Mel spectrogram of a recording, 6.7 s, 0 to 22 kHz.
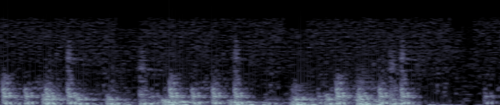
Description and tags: Created from this sound:
By trimming a suitable section using only Audacity. It loops seamlessly at 143.66 BMP.
144BPM, perc, percussion-loop, seamless-loop, rhythm, experimental, loop, rhythmic, dare-29, knocking, abstract, percussion, Audacity, dare-35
